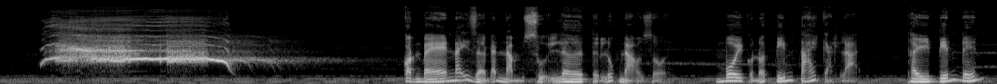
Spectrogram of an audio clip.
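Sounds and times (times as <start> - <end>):
loud sustained scream voiced as a drowned ghost: 0.4 - 3.3
speech: 4.0 - 9.9.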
